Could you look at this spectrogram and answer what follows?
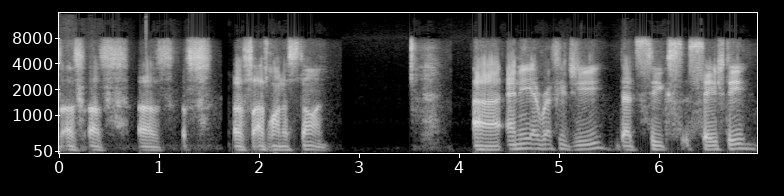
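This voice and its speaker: Earnest man in his thirties, deep voice. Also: highs cut off. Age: 30s. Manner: earnest, halting with many fillers and restarts. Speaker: guest activist. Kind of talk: interview answers.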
